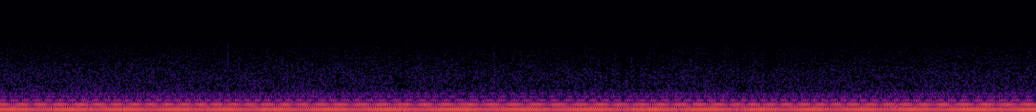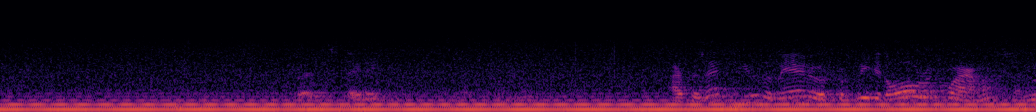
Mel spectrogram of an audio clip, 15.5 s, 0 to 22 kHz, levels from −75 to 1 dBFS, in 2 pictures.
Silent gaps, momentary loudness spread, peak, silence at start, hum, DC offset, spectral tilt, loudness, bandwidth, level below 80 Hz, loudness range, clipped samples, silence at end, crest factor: none; 2 LU; -22 dBFS; 0 s; none; under 0.1%; -8 dB/octave; -35 LUFS; 10 kHz; -34 dBFS; 1 LU; under 0.1%; 0 s; 12 dB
